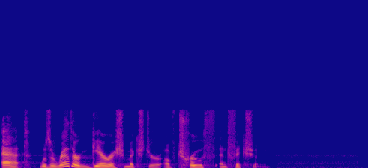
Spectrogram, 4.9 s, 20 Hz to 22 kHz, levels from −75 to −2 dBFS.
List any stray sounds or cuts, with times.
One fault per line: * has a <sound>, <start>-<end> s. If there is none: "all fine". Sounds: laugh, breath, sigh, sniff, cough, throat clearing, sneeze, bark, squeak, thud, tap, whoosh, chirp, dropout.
all fine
